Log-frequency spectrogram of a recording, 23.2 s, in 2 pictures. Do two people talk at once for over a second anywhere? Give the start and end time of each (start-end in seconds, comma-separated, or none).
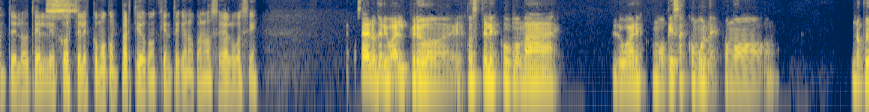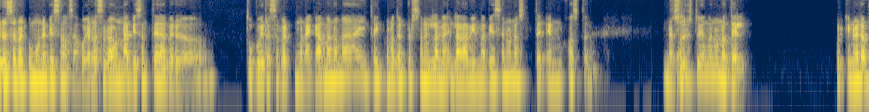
none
